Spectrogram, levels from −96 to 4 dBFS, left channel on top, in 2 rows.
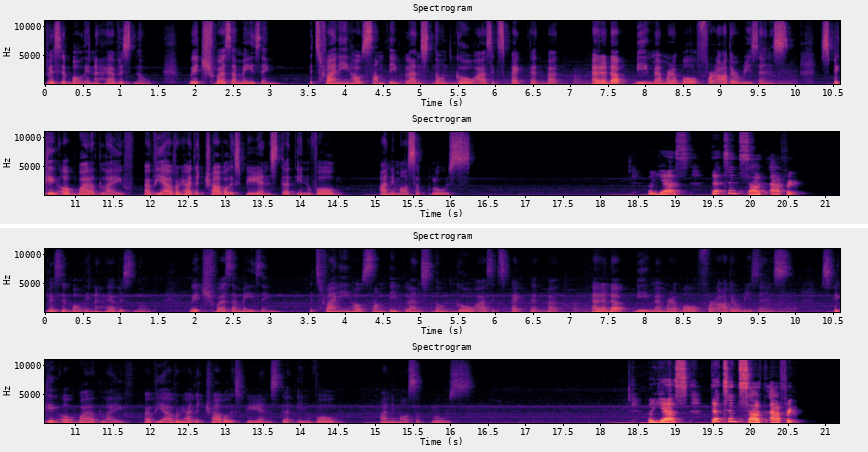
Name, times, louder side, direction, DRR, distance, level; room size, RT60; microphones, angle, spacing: voice 1, 0.0-3.1 3.6-6.8 7.3-9.8 10.1-14.5 15.1-16.2, left 3 dB, 45° left, 0.7 m, -37 dB
Train, 3.7-10.0, right 1 dB, 5° right, 1.4 m, -53 dB
voice 2, 18.6-19.1 19.5-20.6, right 7 dB, 60° right, 0.4 m, -24 dB
10.5 x 7.8 x 2.4 m
head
